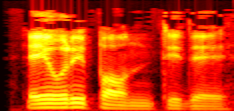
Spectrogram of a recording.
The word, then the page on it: Euripontide: italiana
